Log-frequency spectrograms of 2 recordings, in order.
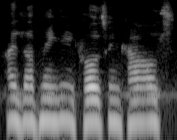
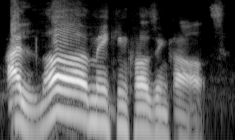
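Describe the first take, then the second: First: It is said meekly and quietly. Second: It is said boldly and loudly.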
